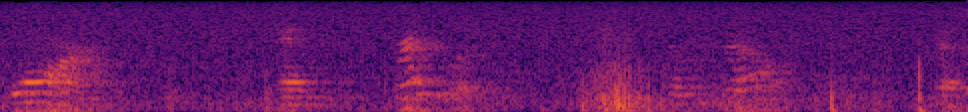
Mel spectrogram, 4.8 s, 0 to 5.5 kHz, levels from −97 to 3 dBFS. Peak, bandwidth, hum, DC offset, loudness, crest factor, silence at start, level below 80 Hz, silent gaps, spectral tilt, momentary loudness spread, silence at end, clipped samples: -18 dBFS; 5.4 kHz; none; under 0.1%; -43 LUFS; 22 dB; 0 s; -52 dBFS; none; -4.5 dB/octave; 13 LU; 0 s; under 0.1%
